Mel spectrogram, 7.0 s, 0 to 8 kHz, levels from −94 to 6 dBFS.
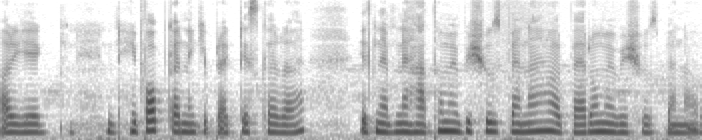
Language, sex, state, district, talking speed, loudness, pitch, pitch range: Hindi, female, Bihar, Muzaffarpur, 220 wpm, -32 LUFS, 180 Hz, 175-195 Hz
